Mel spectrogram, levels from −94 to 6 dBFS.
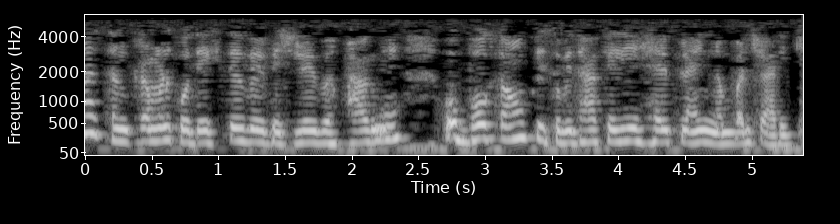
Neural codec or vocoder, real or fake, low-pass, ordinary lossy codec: none; real; 5.4 kHz; AAC, 32 kbps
